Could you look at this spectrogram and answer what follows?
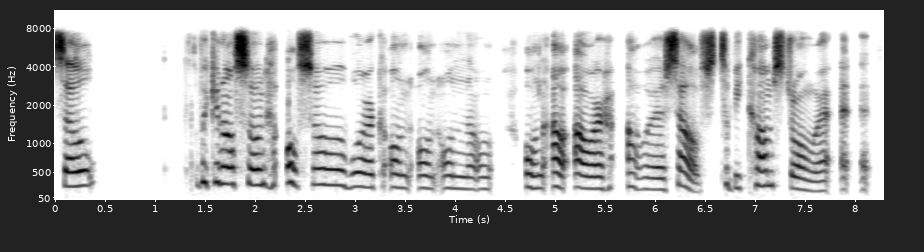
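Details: Stuttering in a woman from Sweden, an international stuttering advocate, with word and part-word repetitions heard during a conference talk; finding: stuttering.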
